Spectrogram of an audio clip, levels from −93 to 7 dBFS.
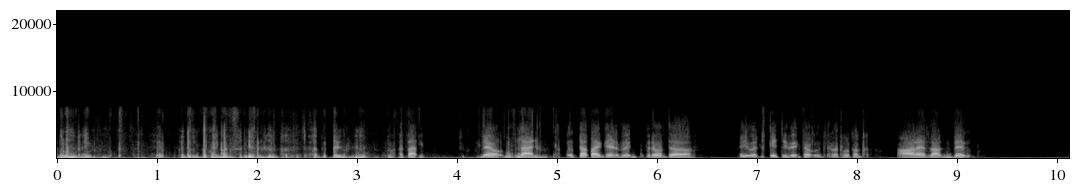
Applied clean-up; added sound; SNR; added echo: neural diffusion model UNIVERSE++.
